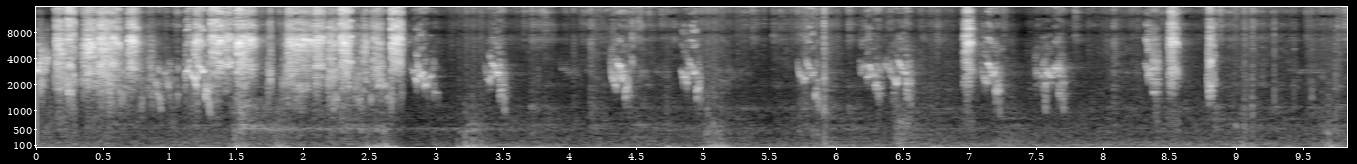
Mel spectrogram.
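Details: Budgerigars calling together, recorded in the Den Haag region of South Holland, Netherlands: a dense burst of loud hissy chatter opens, then thinner warbling chirps and short squeaks follow in an uneven stream.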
